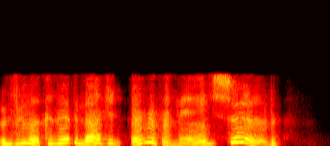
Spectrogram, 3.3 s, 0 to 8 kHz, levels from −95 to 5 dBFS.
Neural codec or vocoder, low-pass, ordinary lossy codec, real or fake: codec, 16 kHz, 0.7 kbps, FocalCodec; 7.2 kHz; AAC, 16 kbps; fake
